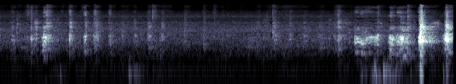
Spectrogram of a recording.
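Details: A cocker spaniel wanting a Yakult bottle; a run of short, high, nasal whimpers and yips, some squeaky, growing louder and more insistent toward the end.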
